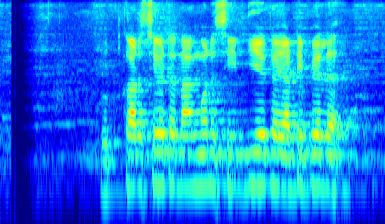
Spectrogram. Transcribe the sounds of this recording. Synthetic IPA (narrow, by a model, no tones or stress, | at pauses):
ut̪kaɾsejəʈənaŋɡonəsid̪ːijəkəjaʈipelə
